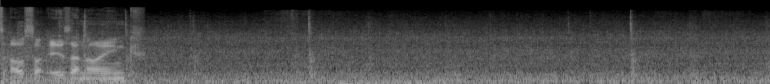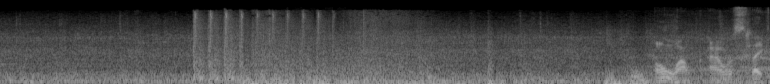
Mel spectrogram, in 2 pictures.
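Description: A propeller plane's engine drones steadily.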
